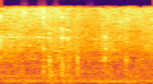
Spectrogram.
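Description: Onion, ginger and garlic frying in a pan give a steady close sizzle, broken by soft scraping taps from stirring, with no voices.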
